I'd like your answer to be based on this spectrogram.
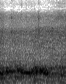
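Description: A pigeon at a pigeon farm gives a short, low, wavering coo, close and clear against faint background hum.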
